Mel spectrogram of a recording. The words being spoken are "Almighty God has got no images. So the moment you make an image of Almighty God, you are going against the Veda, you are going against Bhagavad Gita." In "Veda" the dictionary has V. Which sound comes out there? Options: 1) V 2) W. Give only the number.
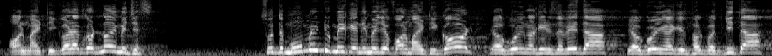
1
